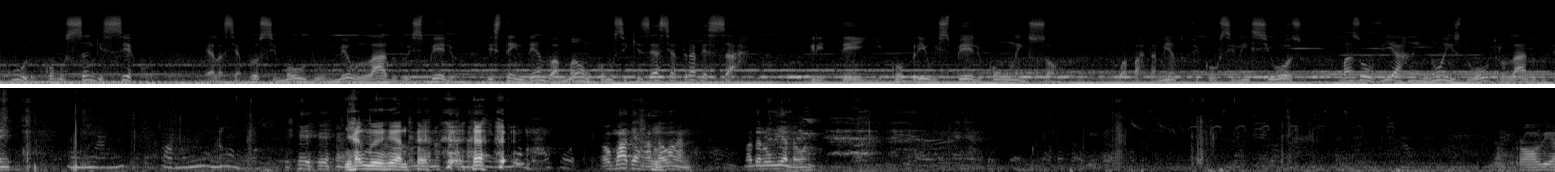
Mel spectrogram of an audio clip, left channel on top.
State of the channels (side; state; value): both; different; correlation -0.01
